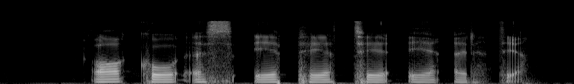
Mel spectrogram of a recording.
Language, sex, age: Norwegian, male, 17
